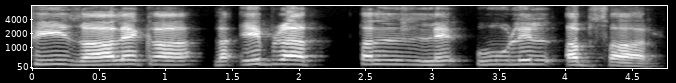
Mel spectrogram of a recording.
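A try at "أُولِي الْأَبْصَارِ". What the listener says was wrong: او نہیں ہے، او نہیں پڑھنا، اولی الابصار۔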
